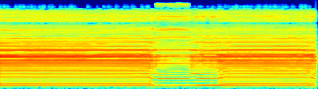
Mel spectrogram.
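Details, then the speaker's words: GE Telechron Tela-Alarm Jr. clock after frozen rotor repair: loud, steady electric alarm buzz whose tone shifts briefly as the tone controller is adjusted, then settles; buzzer working properly. "That's nice and loud. And of course, with the controller tone, you can adjust that."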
